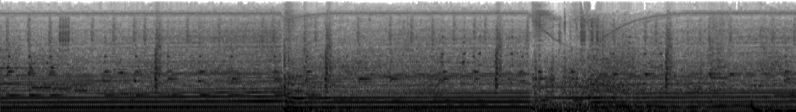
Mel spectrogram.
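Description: Loud, continuous engine roar from a car drifting in the video game The Crew Motorfest, with tire squeal and sharp shifts in pitch as it slides, filling the whole stretch without speech.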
